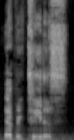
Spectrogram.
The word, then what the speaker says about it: Epictetus: Um, so these are the golden sayings of Epictectus. Some people pronounce it Epictitus.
